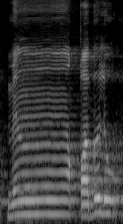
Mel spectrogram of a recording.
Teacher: جائے گا، اخفا ہوگا، اور قاف کو با میں ملائیں گے، جب اس کو قاف کو با سے ملا جائے گا تو قلقلہ ہوگا · نون ساکن کی آواز کو ناک میں چھپا کر ایک الف کی غنہ کے ساتھ پڑھا جائے گا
